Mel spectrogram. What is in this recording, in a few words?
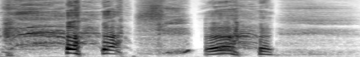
scav mutter, voice; Escape from Tarkov; scav2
